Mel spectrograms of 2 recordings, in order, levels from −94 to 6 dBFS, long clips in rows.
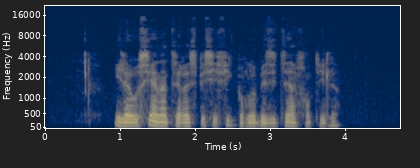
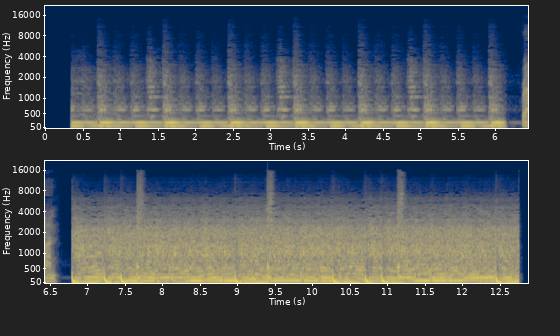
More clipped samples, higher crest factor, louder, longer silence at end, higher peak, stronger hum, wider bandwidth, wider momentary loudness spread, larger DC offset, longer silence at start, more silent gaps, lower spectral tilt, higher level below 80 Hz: neither; first, 20 dB vs 12 dB; second, -29 LUFS vs -14 LUFS; first, 0.85 s vs 0.1 s; second, -10 dBFS vs 0 dBFS; neither; first, 15.5 kHz vs 11.5 kHz; first, 19 LU vs 9 LU; neither; first, 0.95 s vs 0.35 s; neither; about the same, -6.5 dB/octave vs -7.5 dB/octave; second, -74 dBFS vs -20 dBFS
